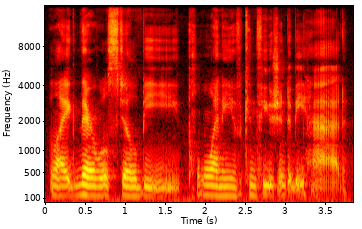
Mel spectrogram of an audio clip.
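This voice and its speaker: A man's voice: mid-range voice, completely flat delivery, unhurried, gravelly. A young man from the United States, answering interview questions in a reflective, casual way, often saying "like". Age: young adult. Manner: reflective, many filler "like"s.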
